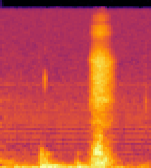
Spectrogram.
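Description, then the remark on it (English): A voice imitates a sniffle, the sound a particular enemy made as it disappeared after being killed: one short, breathy nasal burst, preceded by some faint low rustling, with no words spoken. “It sounds like a sniffle, and it always sounds like it was coming from behind me, which is weird, but like I would kill him, and then he'd be like, Blah!”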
